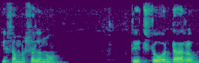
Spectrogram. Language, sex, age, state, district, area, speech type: Telugu, male, 60+, Andhra Pradesh, Vizianagaram, rural, spontaneous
